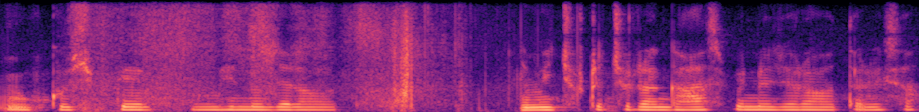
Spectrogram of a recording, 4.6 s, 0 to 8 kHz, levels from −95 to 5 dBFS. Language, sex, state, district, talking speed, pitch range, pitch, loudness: Bhojpuri, female, Uttar Pradesh, Deoria, 155 wpm, 195-200 Hz, 200 Hz, -19 LUFS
